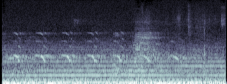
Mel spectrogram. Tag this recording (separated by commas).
Animal, Gull, Bird, Wild animals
